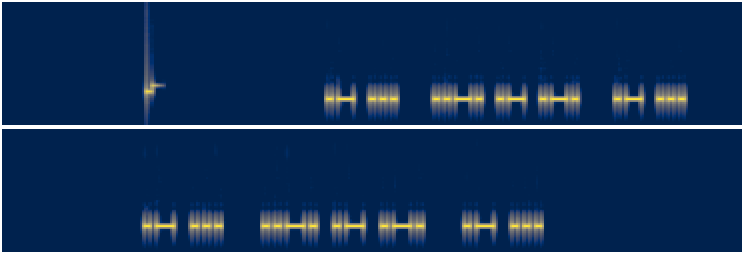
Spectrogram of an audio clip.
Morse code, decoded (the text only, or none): AS FAR AS AS FAR AS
